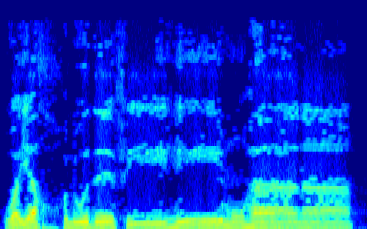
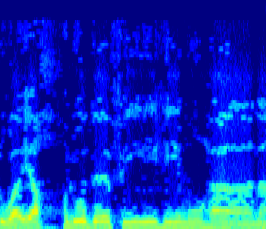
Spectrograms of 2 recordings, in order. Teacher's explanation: روى عن شيخه عاصم صلة هذه الهاء بياء لفظية، مع أن ما قبل الهاء ساكن وهو حرف الياء · Shown in: first take · كان القاعدة أن يقول: ويخلد فيه مهانا، بدون صلة.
